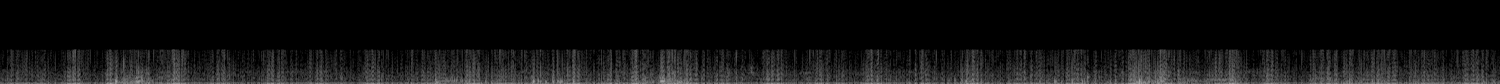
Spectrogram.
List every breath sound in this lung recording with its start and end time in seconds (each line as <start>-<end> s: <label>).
0.99-1.61 s: inhalation
4.24-4.85 s: wheeze
6.40-7.01 s: inhalation
11.28-11.89 s: inhalation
